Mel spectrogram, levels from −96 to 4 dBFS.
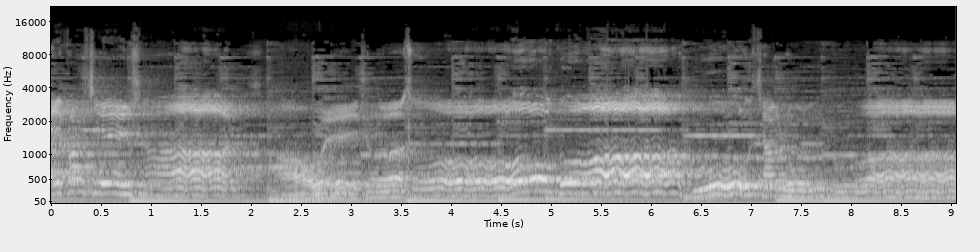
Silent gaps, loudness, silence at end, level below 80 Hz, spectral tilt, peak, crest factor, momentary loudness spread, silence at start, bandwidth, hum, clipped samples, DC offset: none; -15 LUFS; 0 s; -28 dBFS; -5.5 dB/octave; 0 dBFS; 16 dB; 9 LU; 0 s; 12 kHz; none; under 0.1%; 2%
